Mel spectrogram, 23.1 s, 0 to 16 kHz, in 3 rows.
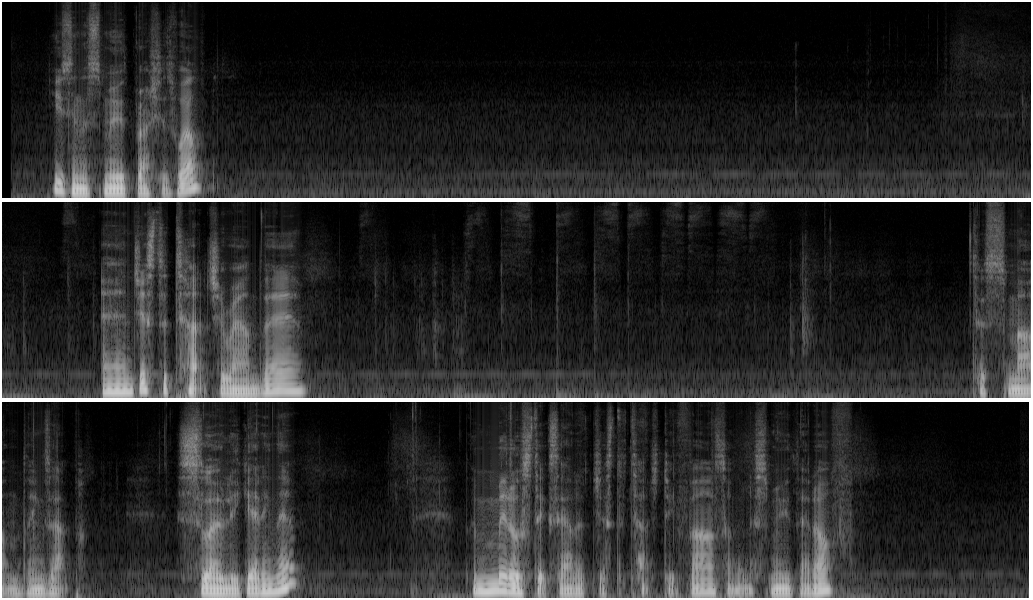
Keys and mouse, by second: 8.1-13.9 ctrl+drag, 13.9-19.6 middle drag, 19.6-22.2 shift+drag, 22.2-23.1 middle drag.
